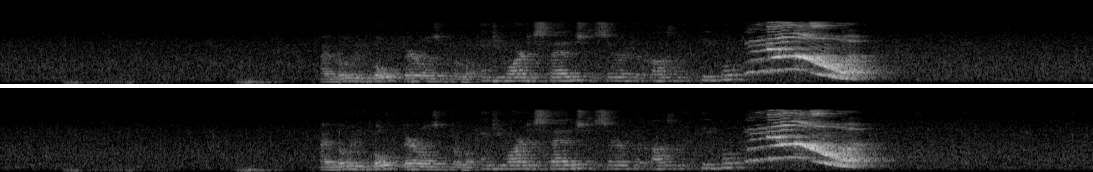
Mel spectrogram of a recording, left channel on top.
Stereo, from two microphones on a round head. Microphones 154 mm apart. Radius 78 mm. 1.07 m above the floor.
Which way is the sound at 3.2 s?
35° right (ahead or behind).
